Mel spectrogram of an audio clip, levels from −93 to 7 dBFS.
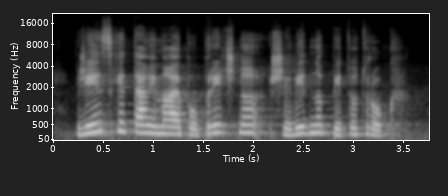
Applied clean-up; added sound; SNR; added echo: none; none; none; none.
